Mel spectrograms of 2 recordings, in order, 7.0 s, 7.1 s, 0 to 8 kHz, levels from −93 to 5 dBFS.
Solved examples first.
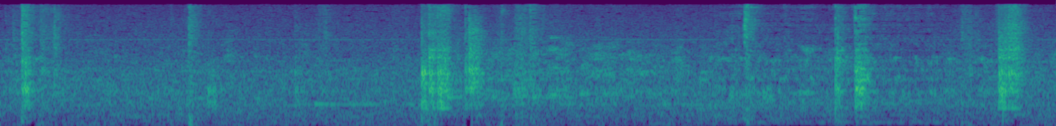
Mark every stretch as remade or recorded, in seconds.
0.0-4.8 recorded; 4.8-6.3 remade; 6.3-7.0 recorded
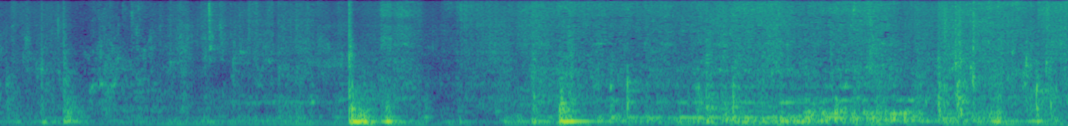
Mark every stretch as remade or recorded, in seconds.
0.0-0.5 remade; 0.5-1.0 recorded; 1.0-3.7 remade; 3.7-6.1 recorded; 6.1-7.1 remade

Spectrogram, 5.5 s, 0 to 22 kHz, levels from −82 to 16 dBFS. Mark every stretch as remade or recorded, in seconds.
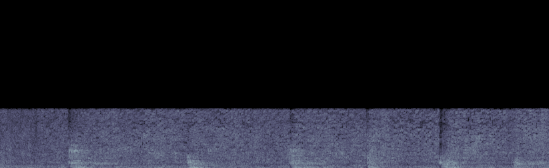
0.0-0.8 recorded; 0.8-1.7 remade; 1.7-2.1 recorded; 2.1-4.7 remade; 4.7-5.5 recorded

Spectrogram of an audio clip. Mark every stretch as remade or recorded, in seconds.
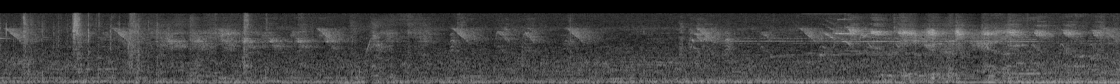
0.0-1.5 recorded; 1.5-2.4 remade; 2.4-3.7 recorded; 3.7-4.3 remade; 4.3-9.0 recorded; 9.0-10.1 remade; 10.1-11.2 recorded

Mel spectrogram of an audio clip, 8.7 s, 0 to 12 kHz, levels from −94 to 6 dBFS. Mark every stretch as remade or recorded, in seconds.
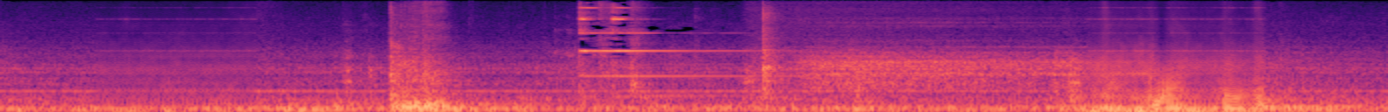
0.0-0.6 recorded; 0.6-1.6 remade; 1.6-6.8 recorded; 6.8-7.9 remade; 7.9-8.7 recorded

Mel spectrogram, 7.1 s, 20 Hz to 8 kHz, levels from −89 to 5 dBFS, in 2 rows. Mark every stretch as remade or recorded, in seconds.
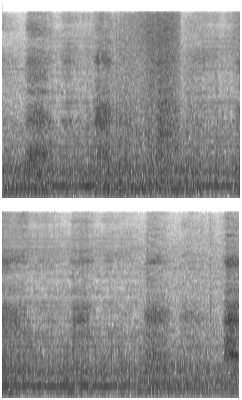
0.0-0.7 recorded; 0.7-1.5 remade; 1.5-3.0 recorded; 3.0-5.6 remade; 5.6-7.1 recorded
